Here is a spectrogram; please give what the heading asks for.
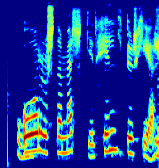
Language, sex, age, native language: Icelandic, female, 8, Icelandic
